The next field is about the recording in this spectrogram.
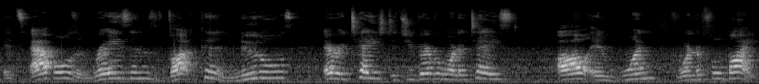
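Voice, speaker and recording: A woman's voice: high-pitched, animated, moderate pace, a bit bright, voice pushed up. A woman voicing a hungry, emphatic father in a storybook, declaiming his lines. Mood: exuberant delight. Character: hungry father, emphatic, exuberant about food. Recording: roomy, distant mic, faint noise.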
